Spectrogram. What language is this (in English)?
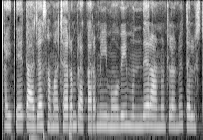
Telugu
